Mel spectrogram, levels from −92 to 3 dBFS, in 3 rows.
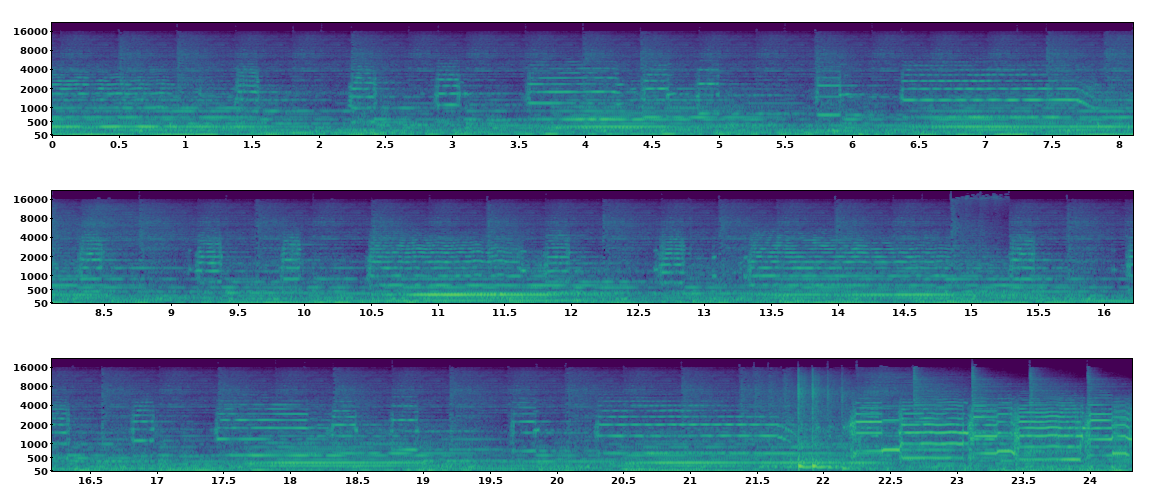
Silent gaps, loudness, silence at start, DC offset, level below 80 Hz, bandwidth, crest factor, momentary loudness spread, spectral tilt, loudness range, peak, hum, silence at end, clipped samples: none; -29 LUFS; 0 s; under 0.1%; -38 dBFS; 19 kHz; 22 dB; 11 LU; -4.5 dB/octave; 6 LU; -8 dBFS; none; 0 s; under 0.1%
